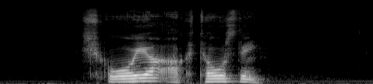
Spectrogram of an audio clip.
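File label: "sgoya agatosdi", Cherokee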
